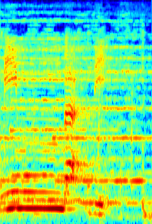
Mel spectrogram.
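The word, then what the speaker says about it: مِن بَعْدِ: Jadi dibacanya mim ba'di, seolah-olah huruf nun matinya itu diganti dengan huruf mim, ya.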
